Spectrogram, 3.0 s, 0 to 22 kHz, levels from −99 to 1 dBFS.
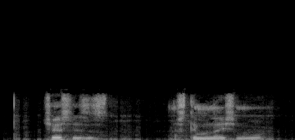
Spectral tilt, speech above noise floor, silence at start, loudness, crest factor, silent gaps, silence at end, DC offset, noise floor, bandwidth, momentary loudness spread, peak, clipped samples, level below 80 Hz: -3.5 dB/octave; 26 dB; 0.15 s; -38 LUFS; 20 dB; none; 0.2 s; under 0.1%; -63 dBFS; 7.8 kHz; 11 LU; -20 dBFS; under 0.1%; -64 dBFS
